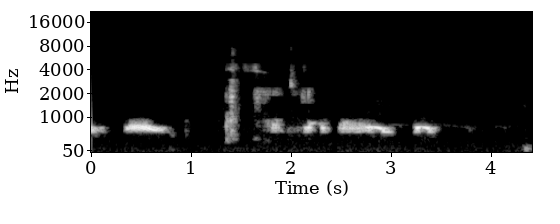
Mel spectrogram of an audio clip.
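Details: Spotted dove in the 'thúc rút' lure style for trapping, recorded faintly: a drawn-out coo followed by a string of soft wavering coos, with a brief click and light rustling.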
